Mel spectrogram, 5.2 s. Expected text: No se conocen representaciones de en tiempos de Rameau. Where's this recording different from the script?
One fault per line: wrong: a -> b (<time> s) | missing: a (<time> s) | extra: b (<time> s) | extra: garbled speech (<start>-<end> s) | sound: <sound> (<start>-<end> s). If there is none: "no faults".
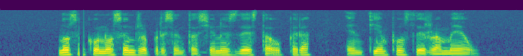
sound: dropout (0.8-0.8 s)
extra: esta ópera (2.5 s)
